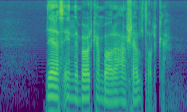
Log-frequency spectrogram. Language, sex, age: Swedish, male, 19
